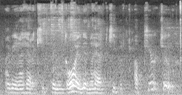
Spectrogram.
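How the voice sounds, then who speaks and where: Noticeable background noise and audible room echo around a woman's speaking voice. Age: 90s. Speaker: retirement home resident. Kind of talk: interview answers. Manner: halting.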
